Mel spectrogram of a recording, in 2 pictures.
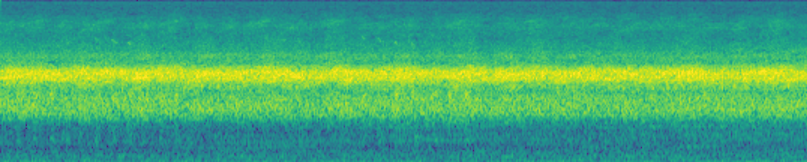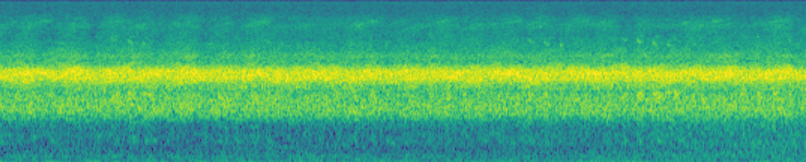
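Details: Frogs croaking en masse on a moonlit night in a Japanese rice paddy flooded before planting; the calls merge into a continuous, buzzing trilled chorus that never drops, with only a faint low-pitched background rumble.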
